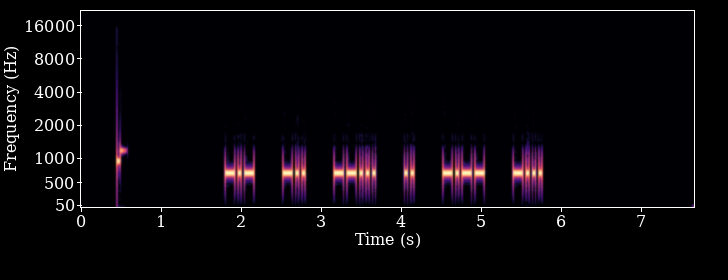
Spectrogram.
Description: Morse code, heard as a keyed tone, about 30 wpm, spaced as for 17 wpm, 700 Hz. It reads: KD7IYB
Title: USA Call Signs - 6 Characters - 3x Character Spacing - 30wpm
